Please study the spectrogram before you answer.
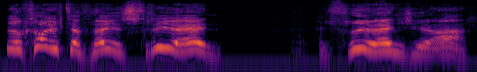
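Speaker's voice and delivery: loud, slow, high mock Scottish war cry; hammed-up Braveheart Scottish accent. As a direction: bellow drawn-out words in a bad Scottish accent. Parodies Braveheart accent, unintelligibly.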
